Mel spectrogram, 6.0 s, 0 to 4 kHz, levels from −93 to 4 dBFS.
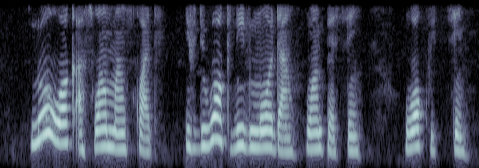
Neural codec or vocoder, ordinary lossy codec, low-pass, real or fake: none; AAC, 32 kbps; 3.6 kHz; real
